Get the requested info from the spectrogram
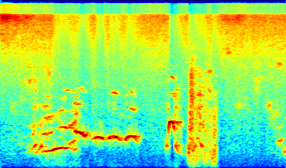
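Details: Mila, a vocal female Siberian Husky being bathed at her second groom, gives a drawn-out, wavering howl-like utterance lasting about one and a half seconds, followed by a short yelp and clattering, splashy grooming noises.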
